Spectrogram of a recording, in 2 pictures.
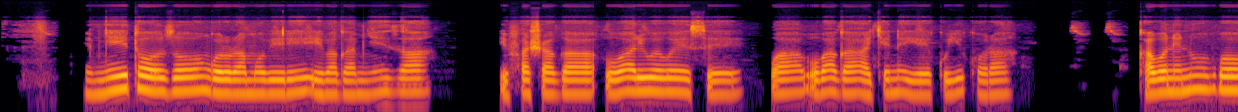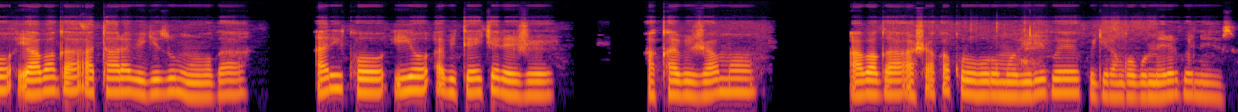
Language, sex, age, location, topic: Kinyarwanda, female, 50+, Musanze, government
